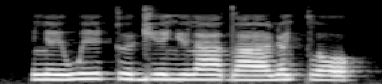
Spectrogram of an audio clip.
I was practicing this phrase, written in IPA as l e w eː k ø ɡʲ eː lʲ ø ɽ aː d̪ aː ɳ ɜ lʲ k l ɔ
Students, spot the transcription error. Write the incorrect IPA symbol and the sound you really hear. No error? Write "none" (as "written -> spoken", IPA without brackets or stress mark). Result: ɽ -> l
